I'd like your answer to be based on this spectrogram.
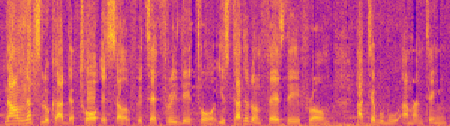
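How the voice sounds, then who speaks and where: A man's voice: lowish voice, expressive, moderate pace, slight background noise, poor audio. A man interviewing a guest, asking long, wordy questions with restarts.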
